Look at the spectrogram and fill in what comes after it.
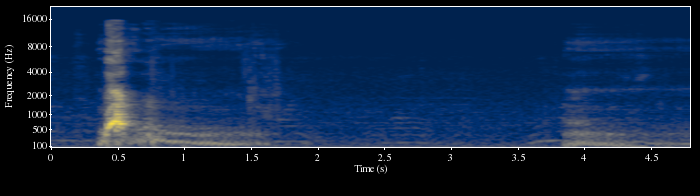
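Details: Miniature Dachshund growling a rough, nasal whine to urge its owner back from the next room, not angry; a sharp onset then a buzzing, pulsed growl falling in pitch, silence, then a second shorter rasping growl.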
